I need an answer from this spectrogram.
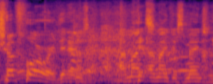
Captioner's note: laughing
